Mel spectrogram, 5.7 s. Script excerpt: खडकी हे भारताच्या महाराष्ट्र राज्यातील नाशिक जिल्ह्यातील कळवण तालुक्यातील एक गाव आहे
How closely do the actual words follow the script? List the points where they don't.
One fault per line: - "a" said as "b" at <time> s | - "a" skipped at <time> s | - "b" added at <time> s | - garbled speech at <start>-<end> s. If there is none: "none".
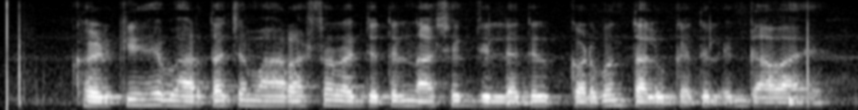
none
